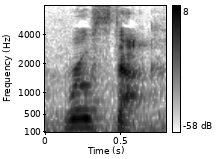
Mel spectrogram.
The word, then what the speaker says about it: Rostock: The incident took place on Monday evening in the coastal city of Rostock.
